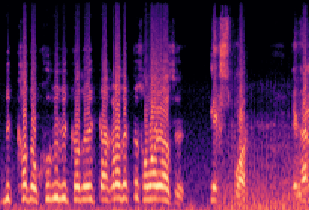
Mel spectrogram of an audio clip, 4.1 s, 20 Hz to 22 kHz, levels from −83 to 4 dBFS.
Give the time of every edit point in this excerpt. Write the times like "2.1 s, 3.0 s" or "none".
2.7 s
